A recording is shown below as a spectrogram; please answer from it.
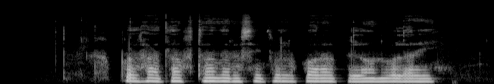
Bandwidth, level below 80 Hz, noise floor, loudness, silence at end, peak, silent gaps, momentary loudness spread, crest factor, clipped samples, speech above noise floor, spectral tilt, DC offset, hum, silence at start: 9.6 kHz; -62 dBFS; -64 dBFS; -20 LUFS; 0.6 s; 0 dBFS; none; 5 LU; 20 dB; under 0.1%; 45 dB; -8 dB/octave; under 0.1%; none; 0.95 s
